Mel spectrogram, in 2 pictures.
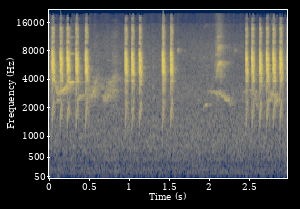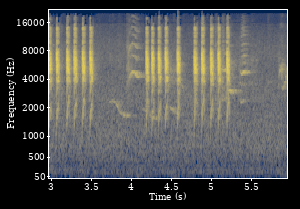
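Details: Eurasian tree sparrows fighting, a loud clear call used as a master tutor for songbirds: bursts of sharp, high chirps in rapid runs of four to eight, with short pauses between bursts and faint thin notes in between.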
